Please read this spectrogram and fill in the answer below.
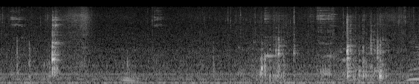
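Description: Ceramic flowerpots clinking and knocking as they are handled: one sharp clink about half a second in, then a few lighter taps near the end.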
